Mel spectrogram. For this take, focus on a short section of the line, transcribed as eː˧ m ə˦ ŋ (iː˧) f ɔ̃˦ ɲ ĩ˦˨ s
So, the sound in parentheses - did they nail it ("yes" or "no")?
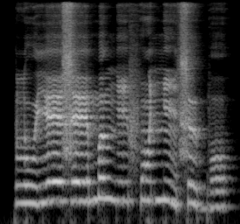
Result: yes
